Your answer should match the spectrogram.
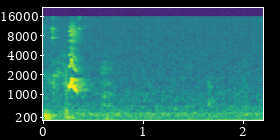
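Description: A small dog giving a brief whine just after the start, over a steady low hum.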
